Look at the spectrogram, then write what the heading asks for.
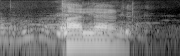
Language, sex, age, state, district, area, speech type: Santali, male, 45-60, West Bengal, Paschim Bardhaman, urban, spontaneous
